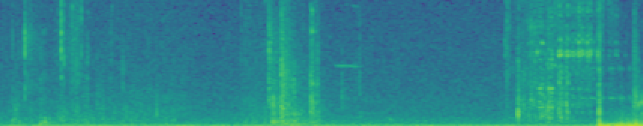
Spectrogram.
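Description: In a video game, a door opens with a few faint metallic clinks and mechanical clicks over a low steady hum, ending in a sudden loud thud.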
